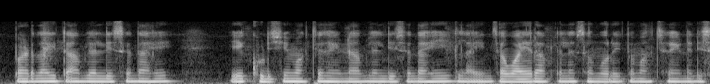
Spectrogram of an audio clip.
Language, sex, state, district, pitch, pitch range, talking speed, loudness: Marathi, male, Maharashtra, Aurangabad, 130 Hz, 130-135 Hz, 175 wpm, -15 LUFS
